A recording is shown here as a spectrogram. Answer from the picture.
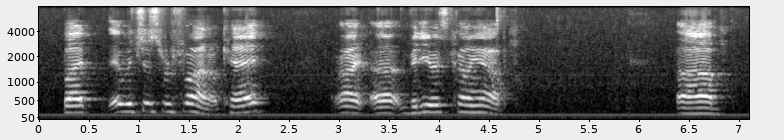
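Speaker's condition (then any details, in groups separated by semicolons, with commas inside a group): Cerebral palsy, spastic diplegia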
